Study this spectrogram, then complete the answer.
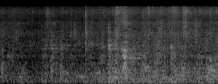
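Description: Ground coriander, cumin and turmeric powder sizzle and crackle in a hot pan, a steady close frying hiss with faint stirring scrapes throughout.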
